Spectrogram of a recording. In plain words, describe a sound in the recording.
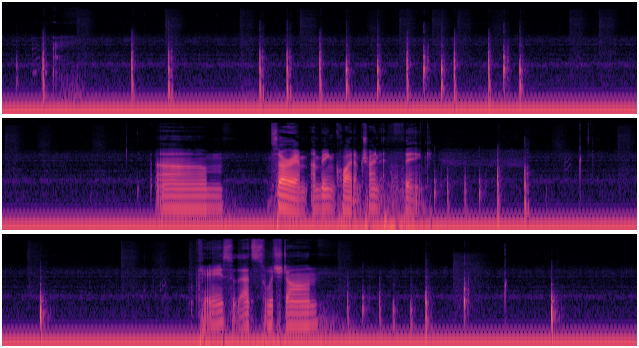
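Soft clicks sound as blocks are placed.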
